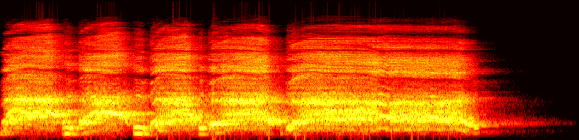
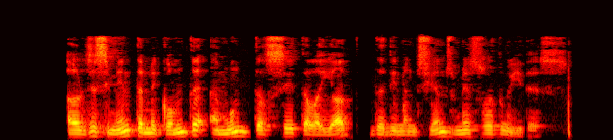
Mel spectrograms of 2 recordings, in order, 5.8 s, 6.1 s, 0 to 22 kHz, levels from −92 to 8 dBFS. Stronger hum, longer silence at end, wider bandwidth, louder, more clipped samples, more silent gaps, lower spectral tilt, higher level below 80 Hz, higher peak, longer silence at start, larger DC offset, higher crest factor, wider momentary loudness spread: neither; first, 0.9 s vs 0.45 s; first, 11.5 kHz vs 8 kHz; first, -9 LUFS vs -26 LUFS; first, 0.2% vs under 0.1%; second, none vs 3.60-3.70 s; about the same, -3 dB/octave vs -4 dB/octave; first, -62 dBFS vs -70 dBFS; first, 0 dBFS vs -8 dBFS; second, 0 s vs 0.7 s; neither; second, 10 dB vs 18 dB; second, 4 LU vs 14 LU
